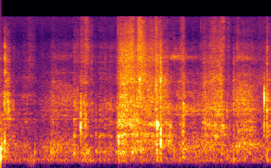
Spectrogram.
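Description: A white cardboard product box being handled: faint rustling and scraping of card with a few small clicks, louder from a little under two seconds in.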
